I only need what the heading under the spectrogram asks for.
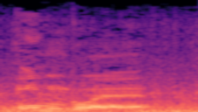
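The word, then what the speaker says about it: ingwe: g a l a leopard are known as ingu which is i n gwe cheetah would be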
